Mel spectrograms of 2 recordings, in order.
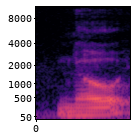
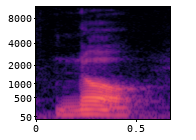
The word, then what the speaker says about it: no: Now notice when I pronounce no, it's different than the English no. And the difference is in the Spanish, when you pronounce an O, you leave your lips open to get the O sound.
